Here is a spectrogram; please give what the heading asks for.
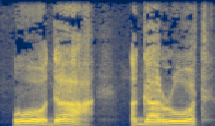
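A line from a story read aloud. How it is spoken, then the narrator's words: Sighing. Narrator (Russian): вздохнул Винни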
